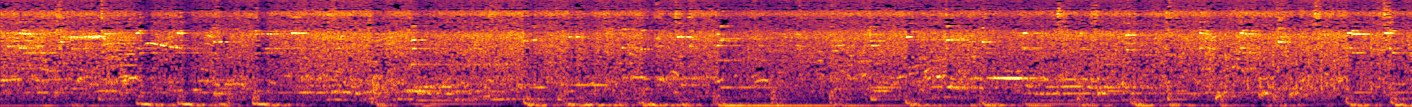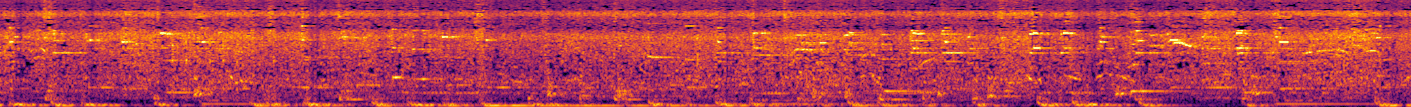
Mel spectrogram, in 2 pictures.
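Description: Loud jaranan gamelan-style music accompanying a Barong dance, played through loudspeakers: a melody in the middle range runs over repeated heavy low drum and gong beats.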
